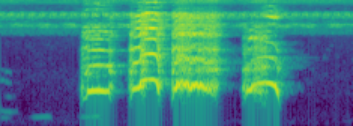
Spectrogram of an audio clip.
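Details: Junglefowl uttering an unusual call: four hoarse, crowing notes, short, longer, long, then a final downslurred note, with a constant high-pitched insect hum behind.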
